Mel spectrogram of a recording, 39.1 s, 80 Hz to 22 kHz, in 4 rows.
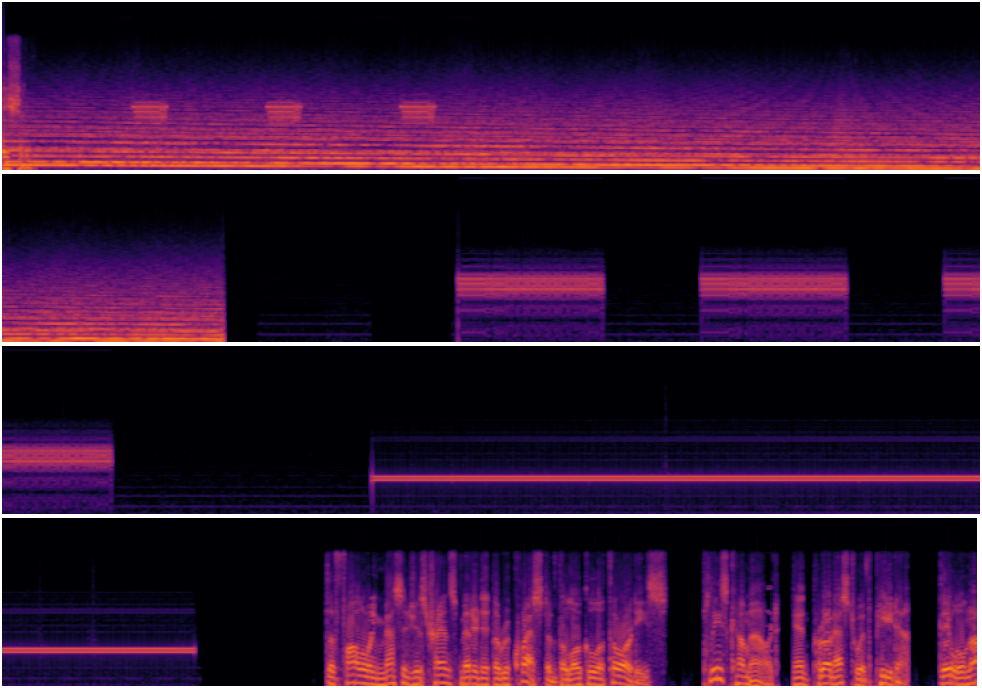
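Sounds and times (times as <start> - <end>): steady two-tone alarm: 0.7 - 7.0, 14.4 - 15.8, 16.8 - 18.3, 19.2 - 20.7
digital data tone bursts: 1.2 - 2.0, 2.6 - 3.2, 4.0 - 4.5, 16.8 - 18.2.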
